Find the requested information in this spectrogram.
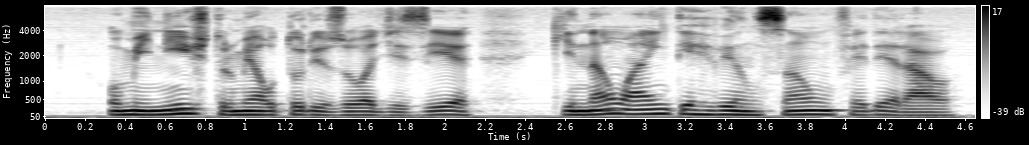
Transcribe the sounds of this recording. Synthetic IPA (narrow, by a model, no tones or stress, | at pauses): ʊminiʃt̪ɾʊmɪawt̪oɾizowɐd͡ʒizeɾ | kɪnɐ̃w̃aĩnt̪eɾvẽsɐ̃w̃fed̪eɾaw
